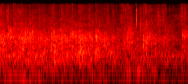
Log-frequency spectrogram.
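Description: A crowd applauds steadily, a dense wash of many hands clapping at an even loudness for a few seconds, with no voices rising above it.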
